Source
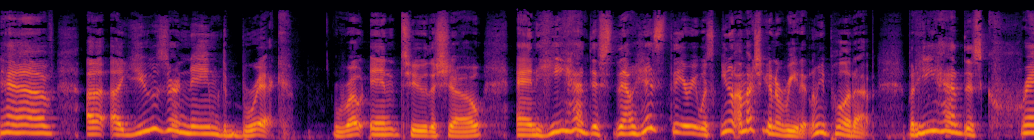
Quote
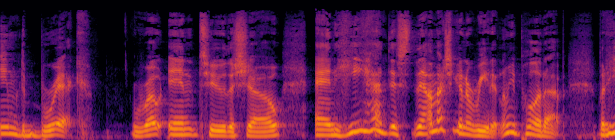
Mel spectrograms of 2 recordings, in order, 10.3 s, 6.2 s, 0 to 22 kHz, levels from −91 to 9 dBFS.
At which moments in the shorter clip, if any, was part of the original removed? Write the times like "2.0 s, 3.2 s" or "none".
4.3 s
